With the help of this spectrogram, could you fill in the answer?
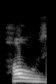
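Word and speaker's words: Holeš: But yeah, man, like holes in centre mid. Oh dear me. The pronouncing is Holes.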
